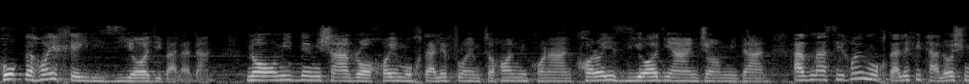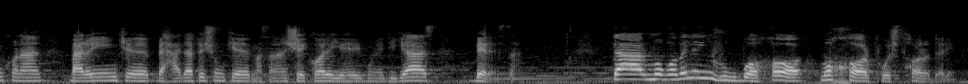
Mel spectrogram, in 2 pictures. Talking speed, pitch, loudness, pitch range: 130 wpm, 165 Hz, -26 LUFS, 150-195 Hz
